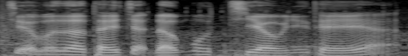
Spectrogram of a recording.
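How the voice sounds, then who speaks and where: A man commentating his own gameplay live, teasing and excitable, laughing often. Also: mid-range voice, rapid-fire, creaky, background noise. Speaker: gaming streamer. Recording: music playing behind.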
